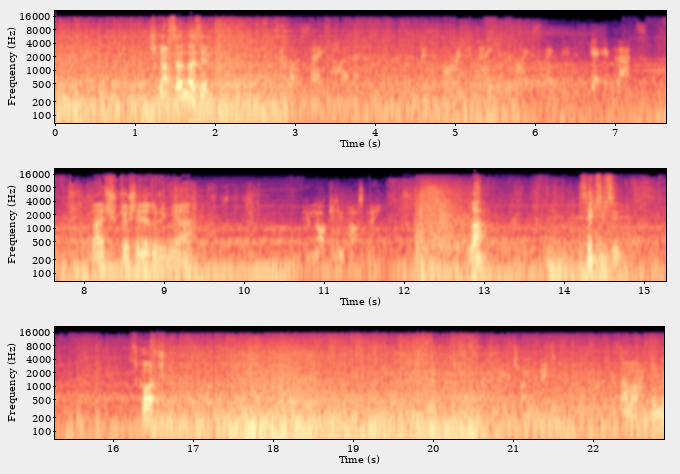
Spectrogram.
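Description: Heavy gunfire rattles and booms from a game.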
